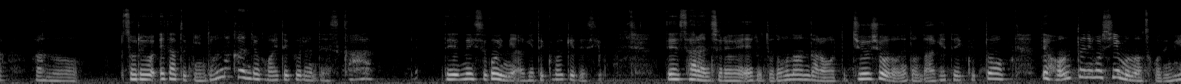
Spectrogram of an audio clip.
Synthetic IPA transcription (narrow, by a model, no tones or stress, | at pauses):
ano̞ | so̞ɾe̞o̞ʔe̞t̪at̪o̞kʲiɲ̟id̪õ̞nːakãɲ̟d͡ʑo̞ɡaβaet̪e̞kɯ̟ɾɯ̟̃nd̪e̞sɨ̥kate | d̪̥e̞ne̞sɨɡo̞inḛa̰ɡe̞t̪e̞kɯ̟βake̞d̪e̞sɨ̥jo̞ | d̪̥e̞saɾaɲ̟iso̞ɾe̞oe̞ɾɯ̟t̪o̞d̪o̞ːnãnd̪aɾo̞ːt̪ːet͡ɕɨːɕo̞ːd̪o̞ːne̞d̪o̞nd̪oaɡe̞t̪e̞ikɯ̟̥t̪o̞ | d̪̥e̞hõ̞nt̪o̞ɲ̟iho̞ɕiːmo̞no̞aso̥kod̪e̞mʲi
